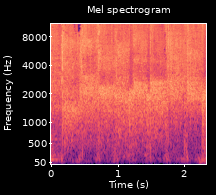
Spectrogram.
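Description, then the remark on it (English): A crowd applauding in a steady, dense wash of many hands clapping at once, loud and sustained with no voices standing out. “I want to give a round of applause to the audience today.”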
